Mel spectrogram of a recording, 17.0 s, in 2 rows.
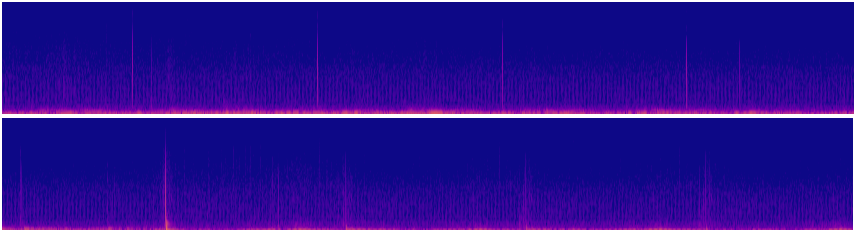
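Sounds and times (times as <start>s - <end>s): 
vinyl record noise: 0.0s - 12.1s.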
